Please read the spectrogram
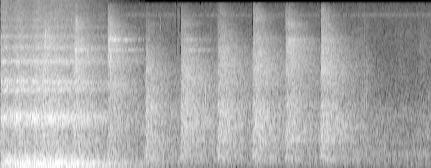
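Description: A loud ringing impact with a deep rumble, followed by about seven evenly spaced thuds, each trailing a long echo as in a large empty hall, and fading away toward the end.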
